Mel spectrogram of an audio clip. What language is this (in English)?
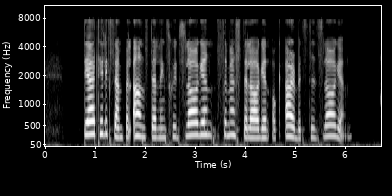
Swedish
